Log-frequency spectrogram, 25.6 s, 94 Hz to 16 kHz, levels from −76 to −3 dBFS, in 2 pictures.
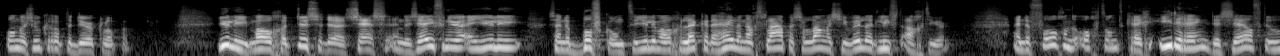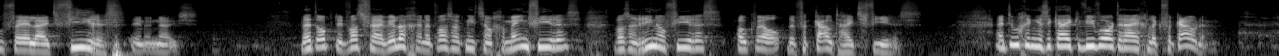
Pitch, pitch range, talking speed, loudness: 195 Hz, 175-220 Hz, 185 wpm, -24 LUFS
